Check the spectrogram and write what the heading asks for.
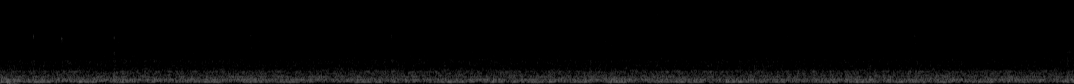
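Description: Faint chewing: scattered small clicks from a man's mouth as he eats, over a steady low hum in the room.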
